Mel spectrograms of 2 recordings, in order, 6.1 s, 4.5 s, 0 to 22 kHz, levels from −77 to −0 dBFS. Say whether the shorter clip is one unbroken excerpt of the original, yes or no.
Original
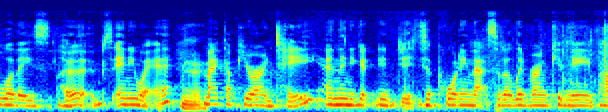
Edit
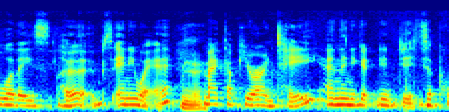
yes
